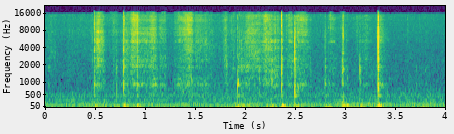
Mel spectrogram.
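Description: A furry fursuit paw glove with fur-covered fingers scratches and rubs the lid and sides of a small, light pale-wood box with a brass latch, which is hollow and closed. Soft, dry scratching and rubbing are broken by short, crisp scrapes with a bright edge over a low, steady hum. Each scrape stops at once with no ring.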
